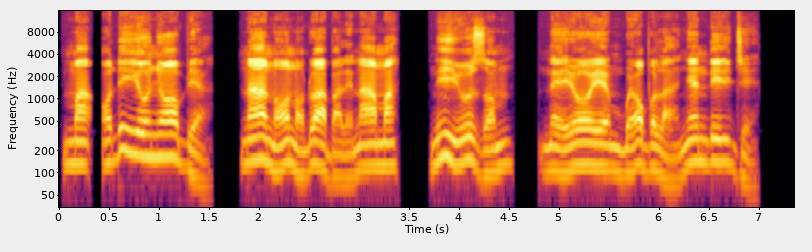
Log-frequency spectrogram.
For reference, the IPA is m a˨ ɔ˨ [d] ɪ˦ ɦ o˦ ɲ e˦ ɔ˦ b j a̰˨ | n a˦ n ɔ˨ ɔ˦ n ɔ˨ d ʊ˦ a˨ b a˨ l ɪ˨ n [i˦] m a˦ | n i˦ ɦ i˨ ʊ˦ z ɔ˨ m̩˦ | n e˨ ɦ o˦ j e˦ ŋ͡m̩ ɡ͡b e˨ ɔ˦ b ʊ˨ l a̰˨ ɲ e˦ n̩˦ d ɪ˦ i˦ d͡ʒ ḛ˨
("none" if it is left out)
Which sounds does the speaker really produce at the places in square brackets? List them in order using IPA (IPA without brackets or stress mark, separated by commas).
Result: d, a˦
